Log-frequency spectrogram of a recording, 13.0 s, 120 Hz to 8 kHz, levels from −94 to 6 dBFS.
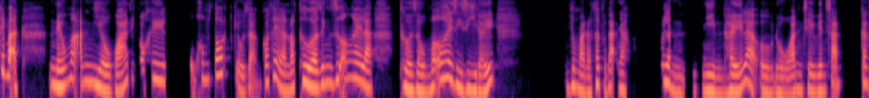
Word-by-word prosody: đấy 380 - +3
bạn. - - +7 0.5
Nếu 210 -2 +4
mà 275 +3 0
ăn 245 0 +2
nhiều 190 -8 +3
quá 175 +9 +3
thì 285 - -17
có 210 - -1
khi 265 +2 -1 0.4
cũng 485 - -8
không 265 -1 -6
tốt, 325 +5 +3
kiểu, 155 - -3
dạng - - -5
có 245 - -1
thể 295 -2 0
là 175 - +2
nó 180 +3 0
thừa 220 -6 +6
dinh 230 +3 -1
dưỡng 260 +4 0
hay 270 -4 +2
là 195 -3 +4 0.4
thừa 195 -4 +2
dầu 170 -2 +1
mỡ 205 - +2
hay 285 -3 +3
gì 205 -5 +1
gì 175 -1 0
đấy. 180 - +1 1.1
Nhưng 200 +2 -3
mà 165 -3 +2
nói 150 -1 -4
thật 225 +4 -2
với 160 - -7
bạn - - +1
nha, 180 -2 -2 0.5
mỗi 250 - -1
lần, 155 -11 0
ừ, 170 - -14
nhìn 165 -3 -1
thấy 165 +4 +2
là, 245 -1 +3
ừ, 155 -2 -2
đồ 150 -1 -2
ăn 160 +3 -1
chế 170 -2 -2
biến 165 +1 -2
sẵn 165 - 0 0.3
các 230 - -1
200 Hz, 235 wpm, -24 LUFS, 165-245 Hz, 1.1 s, bạn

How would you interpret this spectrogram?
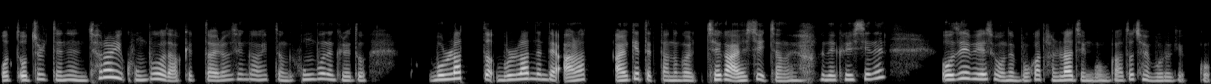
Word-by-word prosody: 어 185 - 0
어쩔 200 +4 +1
때는 200 -2 -2
'차라리 320 - +3
공부가 220 +3 0
낫겠다.' 190 +2 -3
이런 190 +3 -1
생각을 230 -2 -5
했던 215 -4 -6
게 180 - -10
공부는 230 +3 -1
그래도 185 -3 -4 0.6
몰랐던 230 +2 +3
몰랐는데 225 +1 +3
알았 200 +8 +3 0.2
알게 195 +8 +3
됐다는 190 -3 -4
걸 185 -1 0
제가 220 -1 +4
알 170 +3 +5
수 230 +4 -2
있잖아요. 170 -2 -4 0.2
근데 210 -2 -1
글씨는 240 +8 -1 0.6
어제에 245 +6 +4
비해서 240 -2 +2
오늘 190 0 -1
뭐가 175 +5 -2
달라진 190 -3 +2
건가도 180 +5 -3
잘 230 -2 -3
모르겠고. 170 0 -7
210 Hz, 380 characters per minute, -21 LUFS, 185-230 Hz, 0.6 s, 알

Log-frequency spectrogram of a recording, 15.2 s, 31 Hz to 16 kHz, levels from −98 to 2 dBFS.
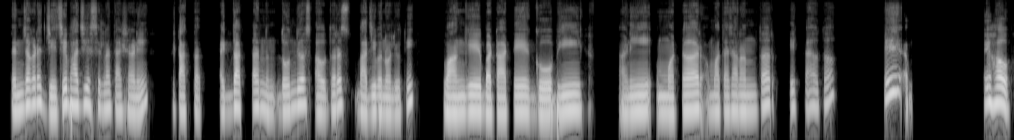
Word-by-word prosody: त्यांच्याकडे 155 +8 +2
जे-जे 110 +7 +2
भाजी 150 +1 +2
असेल 140 -3 -4
ना, 135 - +1
त्या 120 - -2
क्षणी 115 +1 -1
ते 135 -7 -20
टाकतात. 115 -2 -2 0.3
एकदा 115 +5 +2 0.2
तर 140 0 +1 0.3
2 120 +3 +1
दिवस 155 0 +2
अगोदरच 125 +7 -1
भाजी 115 0 0
बनवली 110 -2 0
होती. 155 +11 -1 0.5
वांगे, 115 +2 +4
बटाटे, 110 +1 +2
गोभी 110 +4 +3 0.6
आणि 115 +3 +2 0.3
मटर 120 +4 +3
मग 115 +1 -2
त्याच्यानंतर 120 +5 -1 0.3
एक 140 - -5
काय 135 +2 -6
होतं 155 +7 -5 0.8
हे 255 +6 +4
अ, 265 - -8 1.2
ए 165 - +3
हो. 165 -1 +7
120 Hz, 120 wpm, -24 LUFS, 110-140 Hz, 1.2 s, हो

